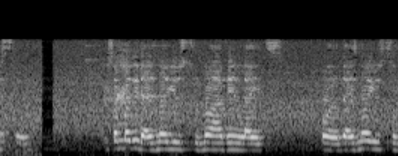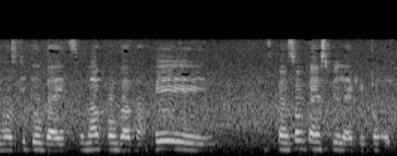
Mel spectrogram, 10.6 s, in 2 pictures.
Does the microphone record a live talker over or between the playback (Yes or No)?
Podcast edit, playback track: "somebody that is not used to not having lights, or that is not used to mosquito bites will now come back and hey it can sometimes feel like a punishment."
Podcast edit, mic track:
No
